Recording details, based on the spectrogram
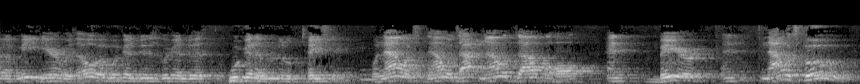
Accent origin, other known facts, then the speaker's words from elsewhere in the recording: North Carolina, United States; Now, I came from North Carolina, lived there 30 years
